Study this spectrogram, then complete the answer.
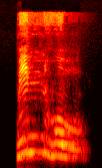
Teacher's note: nunnya harus dibaca jelas dan tidak boleh didengungkan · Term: idhar halqi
